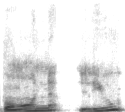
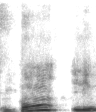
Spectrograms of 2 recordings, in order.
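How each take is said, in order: First: A clear N sound is pronounced. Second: The vowel is nasal with no N sound. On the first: The speaker calls it wrong. "It's not" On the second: The speaker calls it right. "I don't say N sound at all"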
